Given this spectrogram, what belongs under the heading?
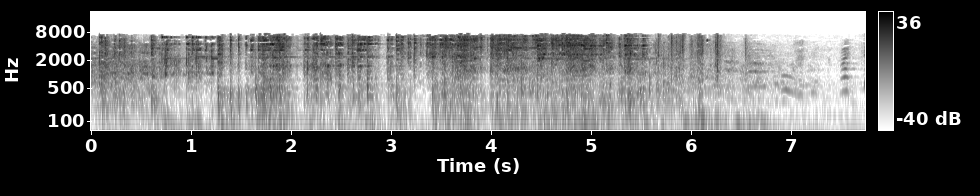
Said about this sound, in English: I'll just push some of the dirty dishes aside so you can get in the door.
